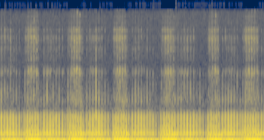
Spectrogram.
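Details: Cat snoring with a purring rumble: a deep throbbing drone, with louder rasping surges on each breath about every half second and quieter dips between them.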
